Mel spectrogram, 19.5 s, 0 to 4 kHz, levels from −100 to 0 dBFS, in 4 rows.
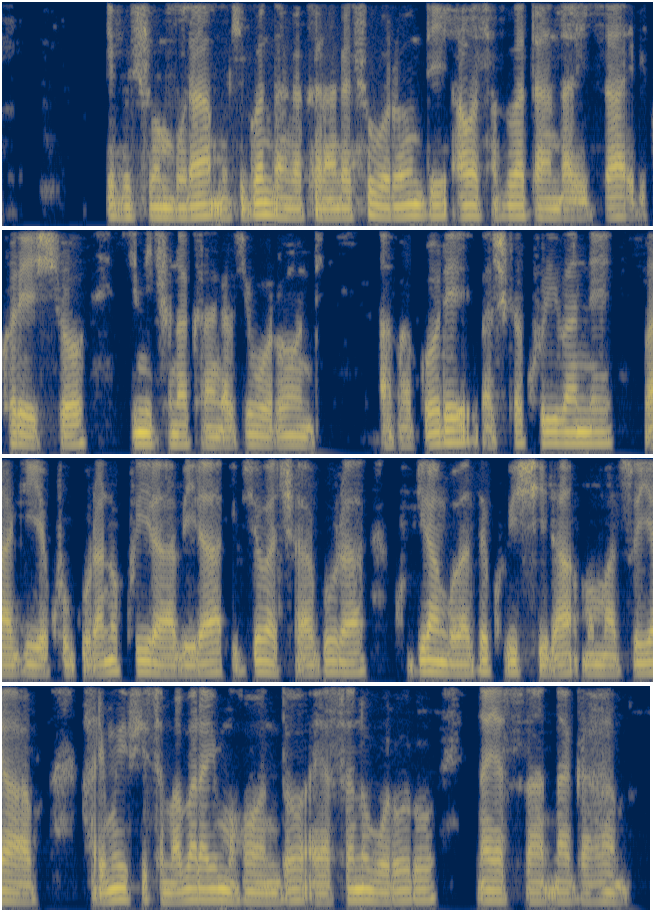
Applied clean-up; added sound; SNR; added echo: none; none; none; none.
